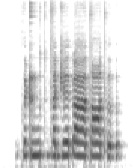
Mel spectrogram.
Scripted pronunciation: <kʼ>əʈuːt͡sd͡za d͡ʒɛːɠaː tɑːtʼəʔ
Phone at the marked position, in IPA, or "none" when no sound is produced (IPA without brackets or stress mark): k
